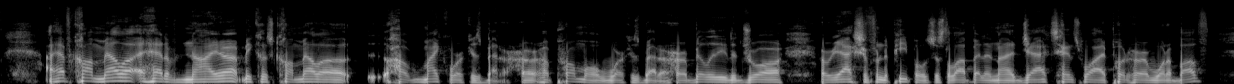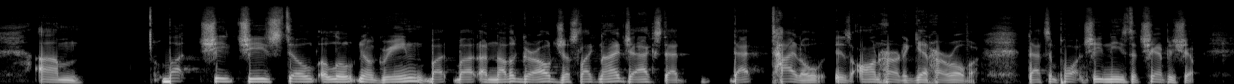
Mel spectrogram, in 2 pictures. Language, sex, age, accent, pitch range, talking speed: English, male, 40-59, American, 105-130 Hz, 185 wpm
